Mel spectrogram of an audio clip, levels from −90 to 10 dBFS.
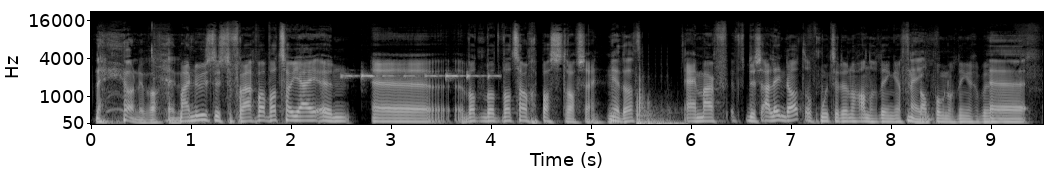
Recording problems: squashed, flat; somewhat
alarm; noticeable; from 2.5 to 4 s; peak 2 dB below the speech
door banging; noticeable; at 5.5 s; peak 5 dB below the speech

